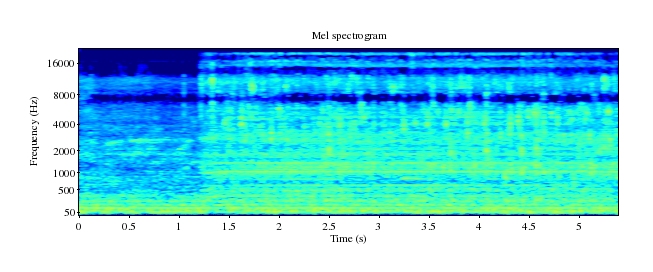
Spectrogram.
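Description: Steady low rushing and gurgling of water pumped into an Insignia ice maker, continuous and fairly quiet throughout, with a faint hum underneath.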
